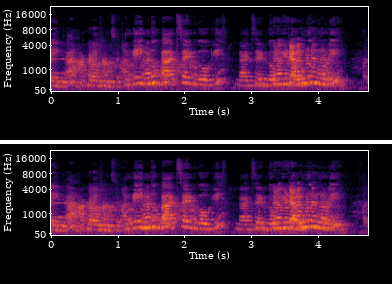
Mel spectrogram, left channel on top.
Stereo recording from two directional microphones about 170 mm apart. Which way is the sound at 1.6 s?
15° right (ahead or behind).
